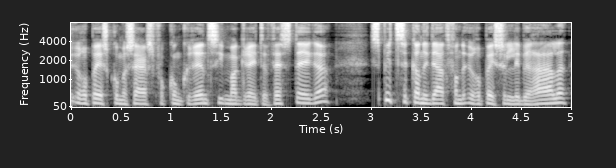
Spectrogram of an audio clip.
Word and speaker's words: Vestager: Maar haar naam spreek je net iets anders uit. We would say Margrethe Vestager. Vestager. Ja, yeah.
